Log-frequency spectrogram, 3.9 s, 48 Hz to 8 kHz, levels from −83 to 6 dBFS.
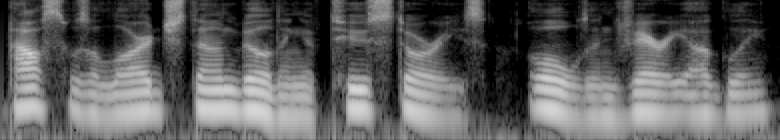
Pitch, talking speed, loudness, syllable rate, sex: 130 Hz, 215 wpm, -17 LUFS, 5.9 syllables/s, male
